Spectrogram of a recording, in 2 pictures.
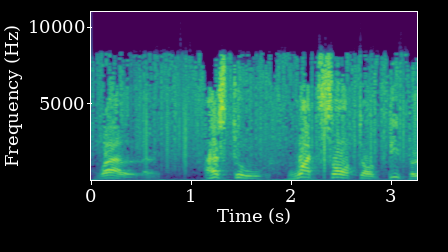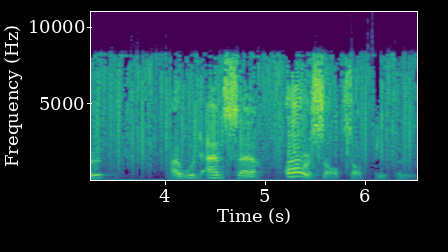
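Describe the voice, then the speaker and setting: Amid noticeable background noise, a man with a high pitch speaks fairly slowly with lively intonation and long, frequent pauses. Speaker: French guest speaker, doctor, broadcast talk. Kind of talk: formal radio address / interview answer.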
